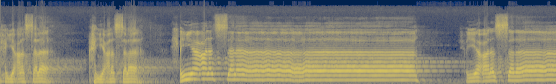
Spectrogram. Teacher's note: Berikutnya membuat sin pada shad sehingga menjadi hayya 'alas salah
